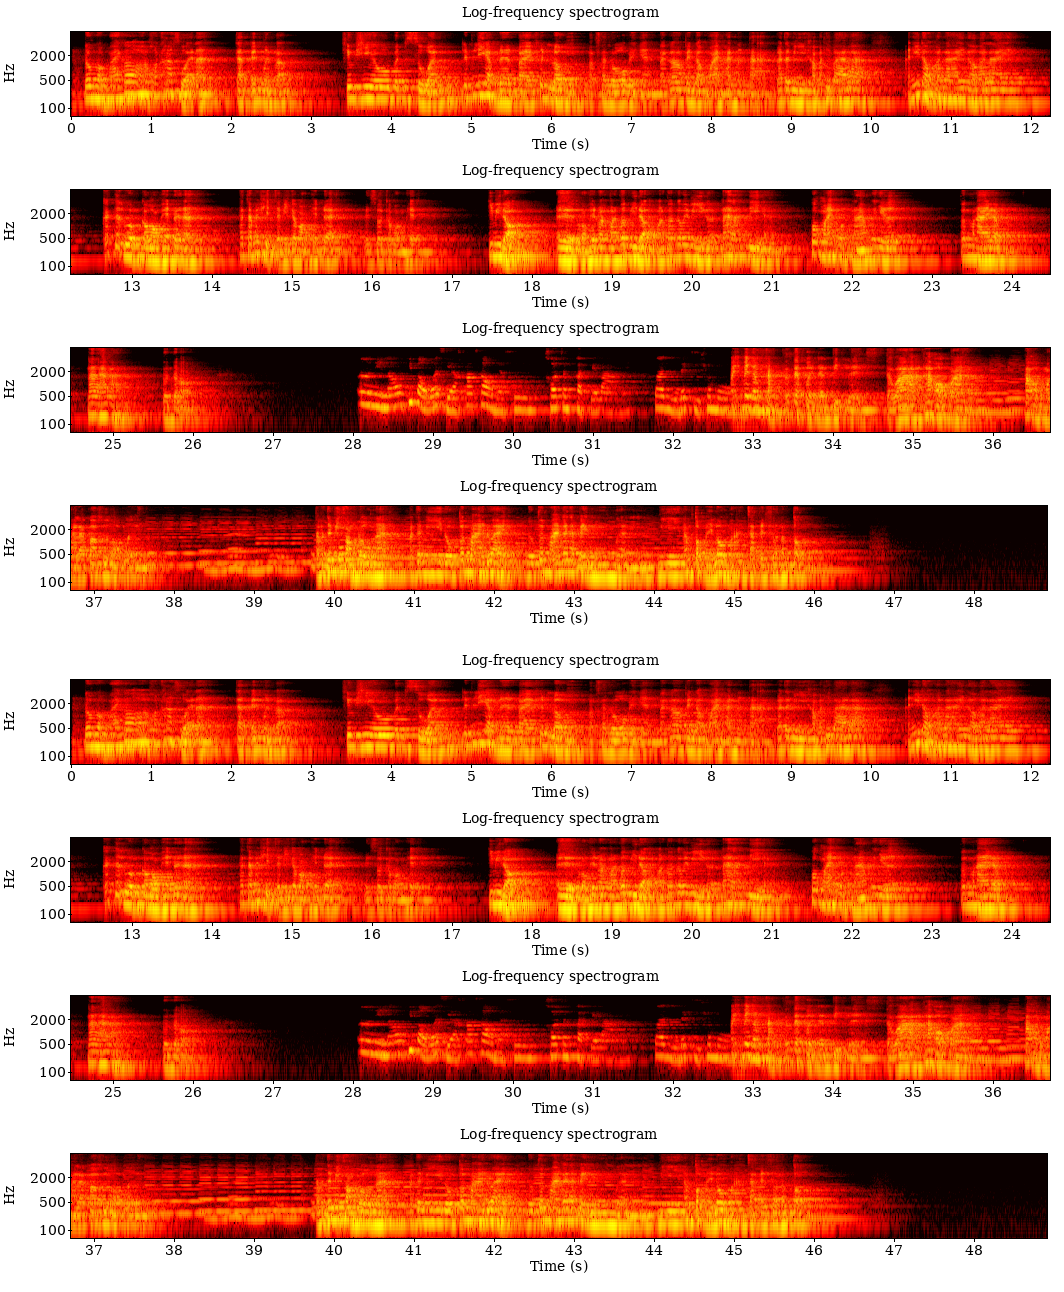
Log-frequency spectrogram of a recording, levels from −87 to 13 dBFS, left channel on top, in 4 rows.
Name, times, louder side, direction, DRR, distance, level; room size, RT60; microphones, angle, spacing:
voice 1, 0.2-1.8 2.1-2.7 3.4-9.9 10.5-11.9 12.6-13.9 14.3-15.6 15.9-16.6 17.5-17.9 18.3-21.1 21.5-22.6 23.4-24.0 24.7-25.2 25.6-26.0 32.7-35.9 36.4-37.7 39.8-45.9, left 1 dB, 20° left, -1 dB, 1.4 m, -24 dB
voice 2, 28.1-31.5 31.8-33.0 38.4-40.5 43.0-43.4, left 3 dB, 35° left, 4 dB, 0.4 m, -32 dB
Wind instrument woodwind instrument, 35.4-46.4, right 2 dB, 85° right, 1.5 m, -35 dB
20.0 x 6.8 x 2.8 m, 1.4 s
head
